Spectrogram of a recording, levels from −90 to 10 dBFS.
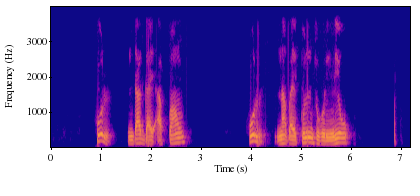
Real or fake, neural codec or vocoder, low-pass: real; none; 3.6 kHz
